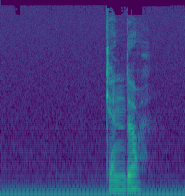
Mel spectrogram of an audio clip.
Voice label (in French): cousin kenderv, apprenons le breton ensemble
